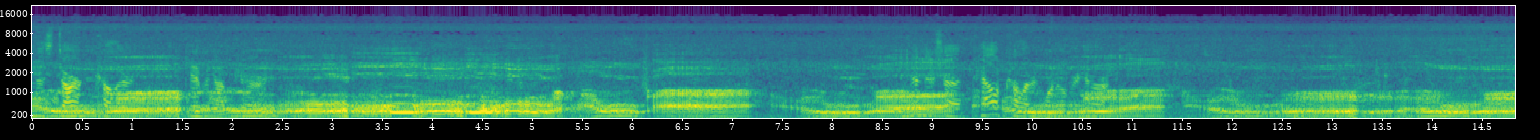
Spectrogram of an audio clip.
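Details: Howler monkey howling at the San Antonio Zoo, the call coming from a dark-colored captive monkey; long, deep roaring howls in sustained rasping waves with short breaks, overlapped by people talking nearby and some music.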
